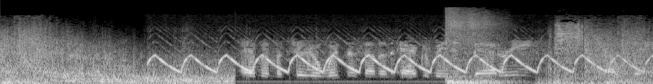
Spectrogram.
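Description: Electronic emergency-vehicle siren in a fast yelp, sweeping up and down about three times a second, starting about a second and a half in. It is layered with a loud whooshing rush at the start and another about four and a half seconds in.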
